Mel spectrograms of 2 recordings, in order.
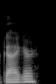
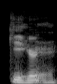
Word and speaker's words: Giger: but I don't care what's the correct pronunciation of uh Giger Gyer Giger Giger okay but I for some reason I've always leaned towards saying Gyer I feel like everyone at least in the western Pennsylvania does krois and Giger yes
